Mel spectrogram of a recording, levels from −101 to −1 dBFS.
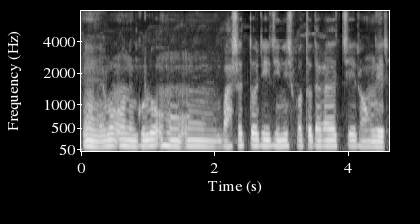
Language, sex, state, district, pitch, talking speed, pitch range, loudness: Bengali, male, Tripura, West Tripura, 120 Hz, 140 wpm, 120-125 Hz, -17 LUFS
